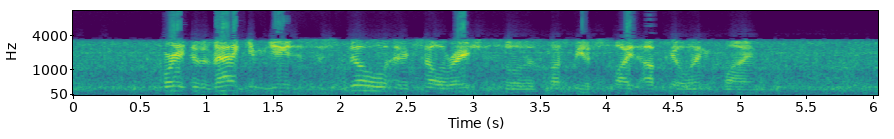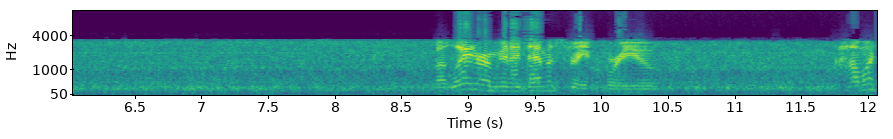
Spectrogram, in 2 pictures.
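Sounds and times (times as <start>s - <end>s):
car engine and road noise: 4.3s - 11.9s.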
